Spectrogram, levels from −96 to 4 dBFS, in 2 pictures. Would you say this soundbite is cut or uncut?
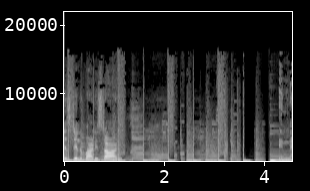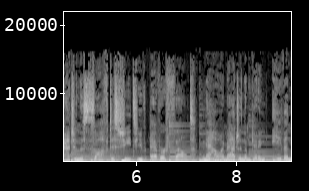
cut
